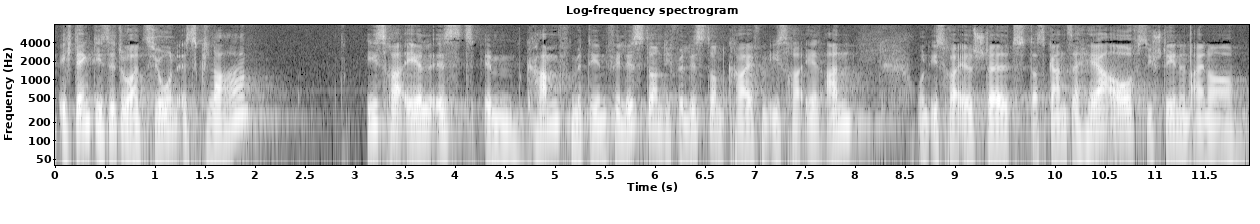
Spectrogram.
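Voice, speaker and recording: A man from Germany preaching a sermon in a slow, deliberate and thoughtful way. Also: mid-range voice, expressive. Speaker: lay preacher. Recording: reverberant hall.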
